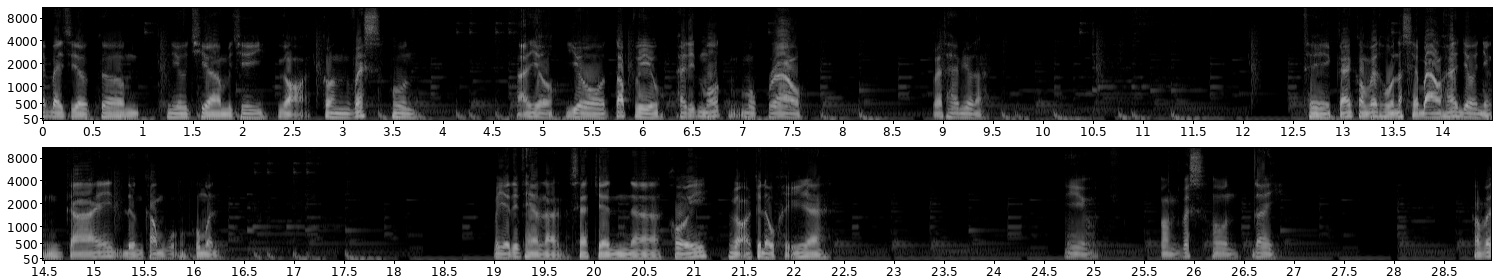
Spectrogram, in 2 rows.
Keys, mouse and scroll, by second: 0.7 click, 2.2 shift+a, 4.4 click, 6.3 click, 17.0 Tab, 21.2 shift+a, 24.8 shift+a.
